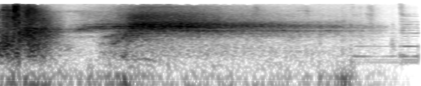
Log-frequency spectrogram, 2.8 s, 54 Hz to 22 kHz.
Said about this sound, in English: Yeah, could you stand up and whoosh on back? I'll do the count, okay? So it'll be 1, 2, 3, and then clap, and then whoosh. Okay?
